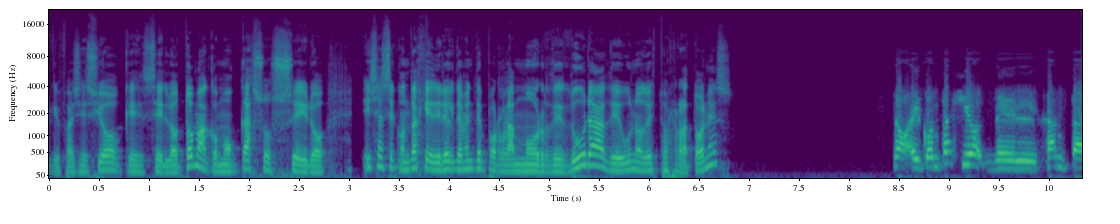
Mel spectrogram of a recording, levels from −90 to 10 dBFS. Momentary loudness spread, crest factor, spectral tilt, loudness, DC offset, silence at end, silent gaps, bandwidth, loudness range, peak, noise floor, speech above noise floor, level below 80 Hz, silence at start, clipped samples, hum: 8 LU; 20 dB; -5 dB/octave; -26 LUFS; under 0.1%; 0 s; none; 16 kHz; 4 LU; -6 dBFS; -74 dBFS; 49 dB; -54 dBFS; 0 s; under 0.1%; none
